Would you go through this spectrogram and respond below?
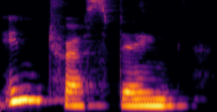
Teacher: Again, the stress is at the beginning of the word.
